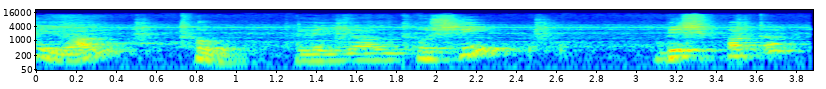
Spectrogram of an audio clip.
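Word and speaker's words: 열두: এটা 12টা হচ্ছে ইয়ল দু, বাট এটা সঠিক উচ্চারণ হচ্ছে ইয়ল থু।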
